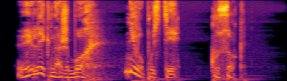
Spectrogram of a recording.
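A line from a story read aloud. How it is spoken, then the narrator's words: Mutter. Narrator (Russian): Пробормотал Гариш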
